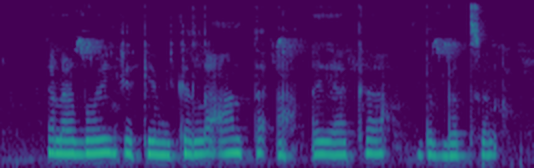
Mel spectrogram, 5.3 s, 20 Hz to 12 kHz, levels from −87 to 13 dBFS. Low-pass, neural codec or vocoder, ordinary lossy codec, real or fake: 10.8 kHz; none; none; real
